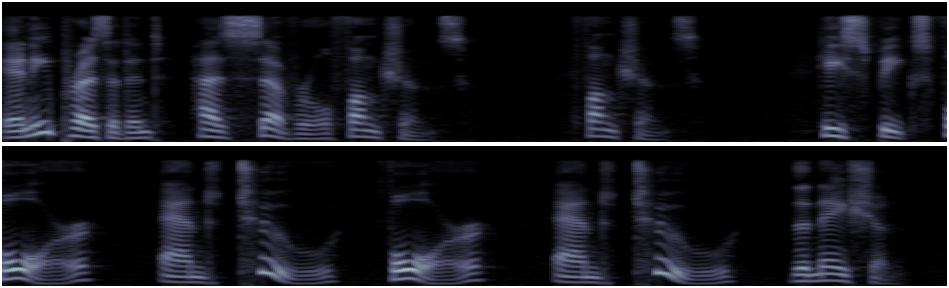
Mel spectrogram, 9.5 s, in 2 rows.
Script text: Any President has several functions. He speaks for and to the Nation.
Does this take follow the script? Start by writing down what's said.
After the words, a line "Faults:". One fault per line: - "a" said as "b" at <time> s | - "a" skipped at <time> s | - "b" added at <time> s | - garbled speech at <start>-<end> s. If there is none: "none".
Any President has several functions functions. He speaks for and to for and to the Nation.
Faults:
- "functions" added at 2.9 s
- "for and to" added at 6.6 s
